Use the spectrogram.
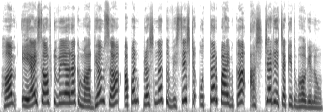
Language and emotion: Maithili, surprised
